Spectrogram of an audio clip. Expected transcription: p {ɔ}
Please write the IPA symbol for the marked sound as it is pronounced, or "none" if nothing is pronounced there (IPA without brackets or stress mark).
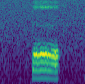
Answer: ɔ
